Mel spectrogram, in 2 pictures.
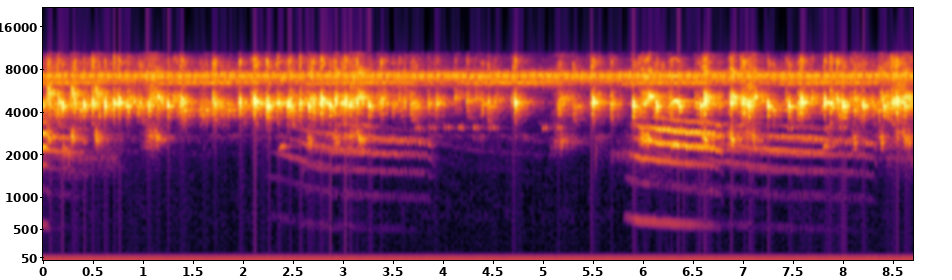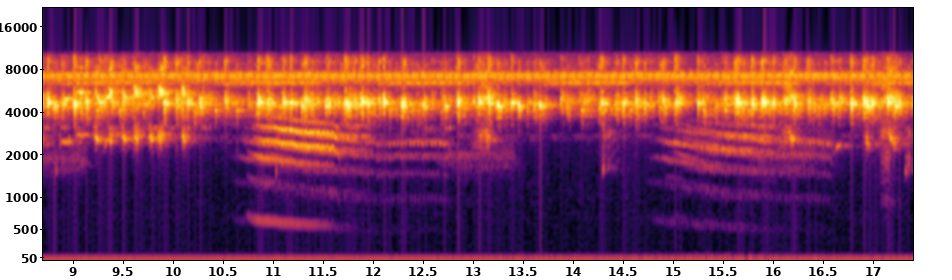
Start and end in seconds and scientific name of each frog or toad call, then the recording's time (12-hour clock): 0.0	16.7	Physalaemus albonotatus
0.0	17.4	Dendropsophus minutus
0.0	17.4	Dendropsophus nanus
0.0	17.4	Pithecopus azureus
17.0	17.3	Scinax fuscovarius
8:30pm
